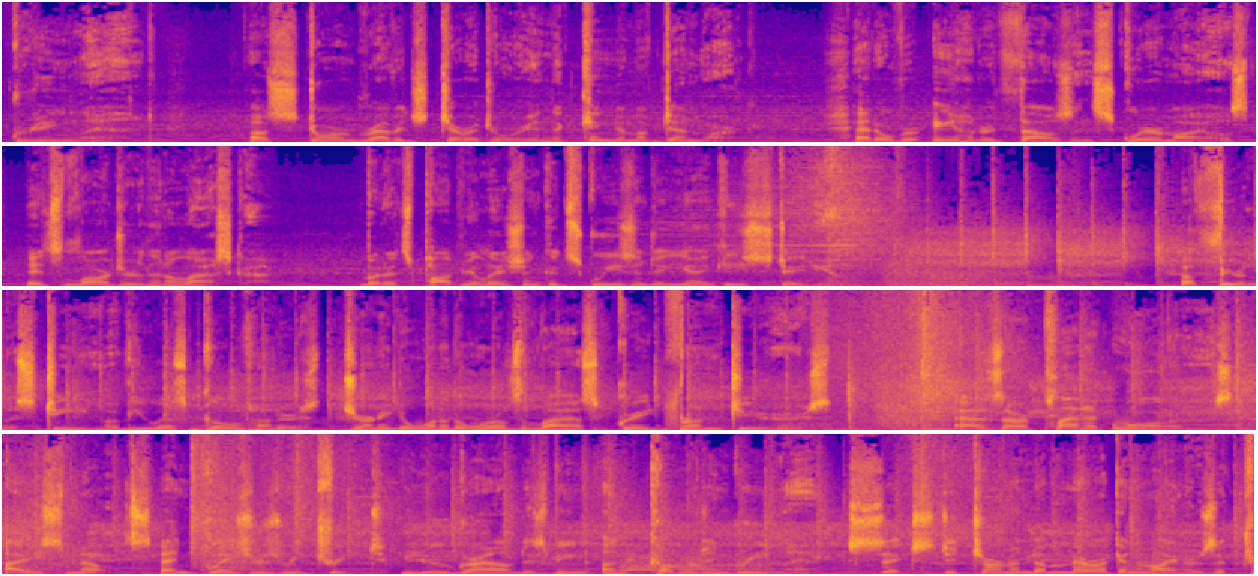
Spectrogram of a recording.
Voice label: Documentary

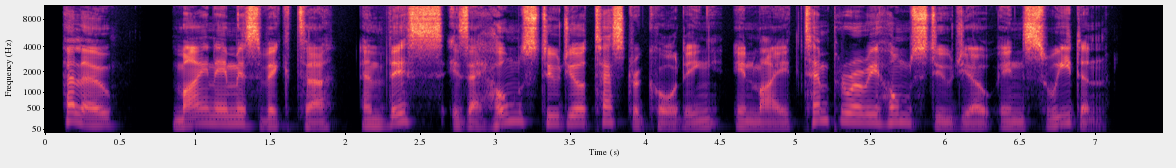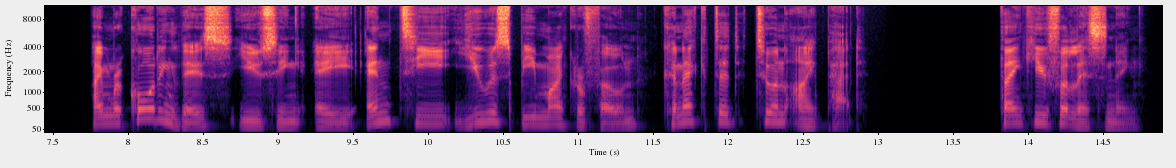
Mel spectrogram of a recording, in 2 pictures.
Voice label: sample of temporary home studio gate comp EQ

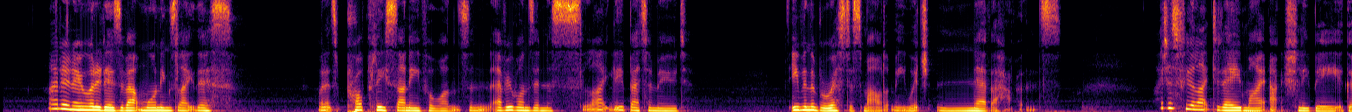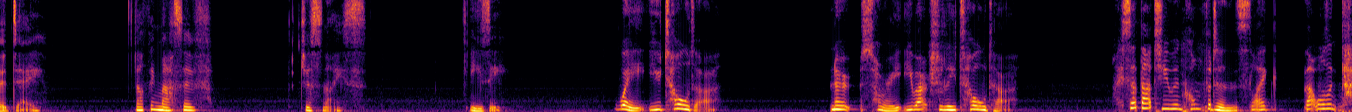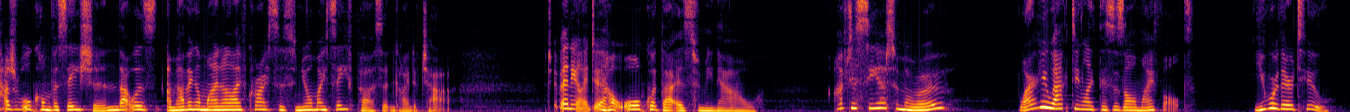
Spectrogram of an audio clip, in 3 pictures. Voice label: Drama

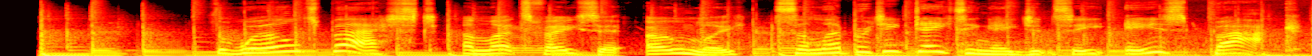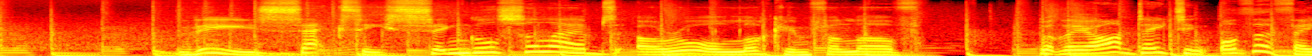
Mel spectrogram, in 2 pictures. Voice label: Documentary

